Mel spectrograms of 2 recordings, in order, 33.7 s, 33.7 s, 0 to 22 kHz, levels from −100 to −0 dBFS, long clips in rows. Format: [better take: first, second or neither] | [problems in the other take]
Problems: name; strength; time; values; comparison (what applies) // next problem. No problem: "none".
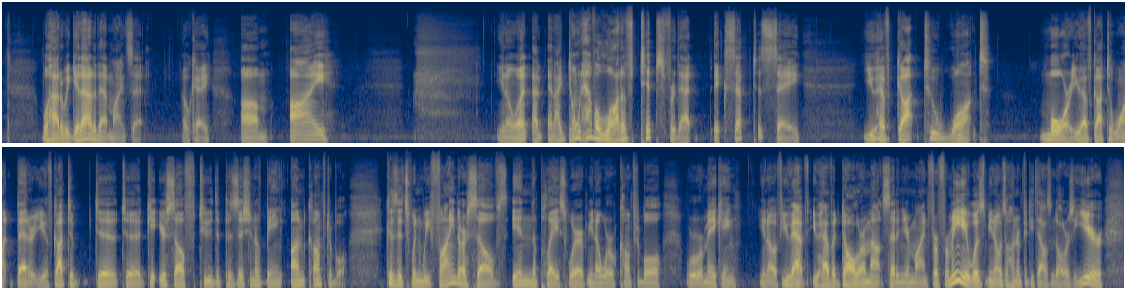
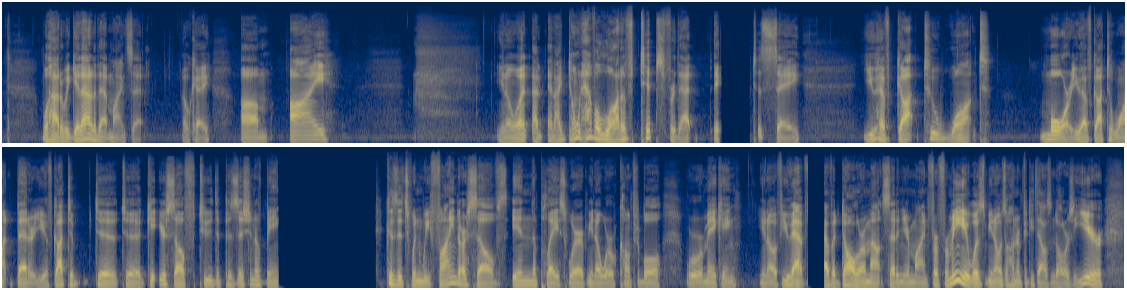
first | audio cutting out; at 11 s, at 21 s for 1.5 s and at 29 s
